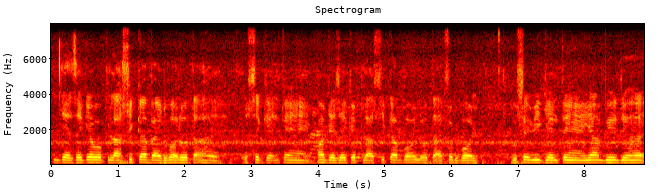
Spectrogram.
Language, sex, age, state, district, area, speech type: Urdu, male, 60+, Telangana, Hyderabad, urban, spontaneous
